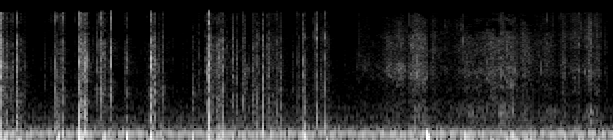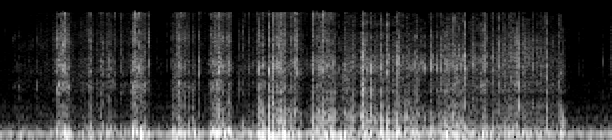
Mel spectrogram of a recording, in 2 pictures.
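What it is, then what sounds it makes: Dry sponge scouring pad scratched with razor blade. A metal double-edge razor blade scratches the green abrasive scrub pad of a dry, hand-sized kitchen sponge made of yellow cellulose foam. Quick, irregular scratchy strokes crackle and rasp over a steady low hum, and the scraping grows denser and more continuous toward the end.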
